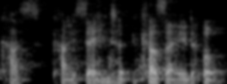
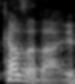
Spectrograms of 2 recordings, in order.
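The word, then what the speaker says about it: Casadei: No, it's not Cazado. It's Cazadei. That's how it's spelled for sure. And also probably kind of how it's pronounced.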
